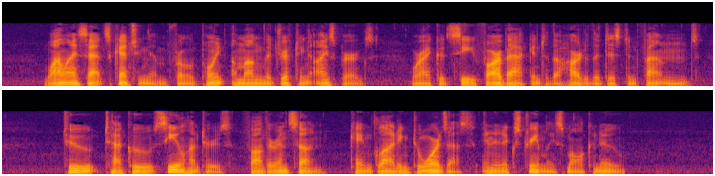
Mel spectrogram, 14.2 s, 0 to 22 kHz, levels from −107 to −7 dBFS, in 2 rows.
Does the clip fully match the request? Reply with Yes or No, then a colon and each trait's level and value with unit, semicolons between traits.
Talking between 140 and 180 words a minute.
Yes: average, 175 wpm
